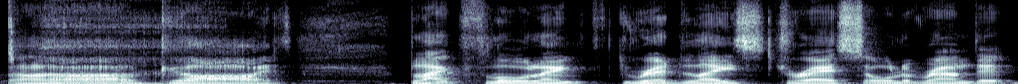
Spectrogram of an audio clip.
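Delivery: ordinary talk, nothing marked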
